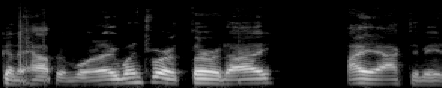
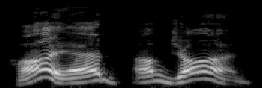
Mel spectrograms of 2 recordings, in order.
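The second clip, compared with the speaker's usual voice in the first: spirit's greeting; 6 semitones higher, much slower than usual. Retold or imitated. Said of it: "the way you just talked and the way I threw my voice".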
